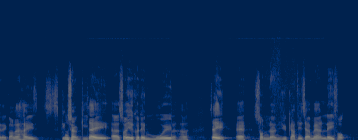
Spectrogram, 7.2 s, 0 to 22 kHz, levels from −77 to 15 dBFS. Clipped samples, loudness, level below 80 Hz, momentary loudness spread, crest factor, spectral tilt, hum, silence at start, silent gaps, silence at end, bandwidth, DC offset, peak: under 0.1%; -36 LUFS; -82 dBFS; 12 LU; 18 dB; -5 dB/octave; none; 0 s; none; 0.3 s; 17 kHz; under 0.1%; -18 dBFS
